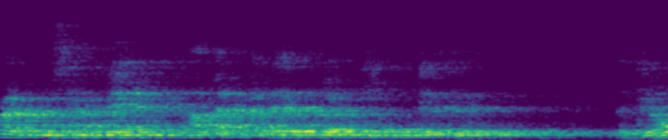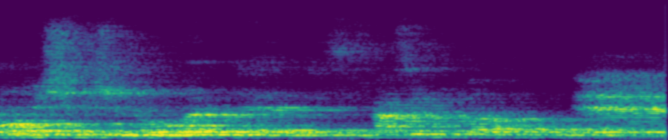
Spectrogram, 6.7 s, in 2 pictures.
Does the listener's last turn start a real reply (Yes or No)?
Yes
